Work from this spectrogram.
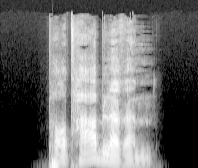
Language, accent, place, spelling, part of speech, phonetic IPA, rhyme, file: German, Germany, Berlin, portablerem, adjective, [pɔʁˈtaːbləʁəm], -aːbləʁəm, De-portablerem.ogg
- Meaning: strong dative masculine/neuter singular comparative degree of portabel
